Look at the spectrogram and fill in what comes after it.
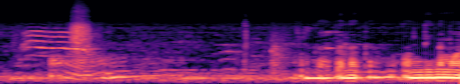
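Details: Rescued stray indoor cat named Moymoy, dying after twelve days without eating and vomiting after a vet injection; a thin, wavering meow rises and falls early on, then soft gentle speech in Filipino follows with low background hum.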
